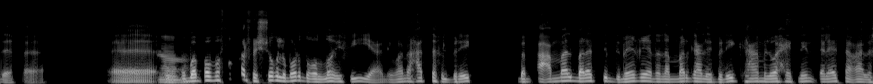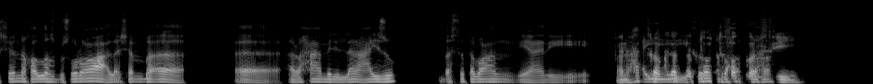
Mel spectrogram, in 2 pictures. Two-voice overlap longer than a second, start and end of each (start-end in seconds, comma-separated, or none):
15.2-16.5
